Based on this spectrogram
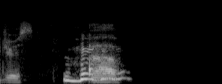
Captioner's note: laughter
